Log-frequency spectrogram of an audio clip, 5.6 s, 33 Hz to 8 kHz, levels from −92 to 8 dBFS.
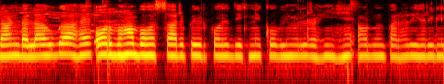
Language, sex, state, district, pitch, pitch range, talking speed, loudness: Hindi, female, Bihar, Saharsa, 210 Hz, 210-220 Hz, 205 wpm, -24 LUFS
